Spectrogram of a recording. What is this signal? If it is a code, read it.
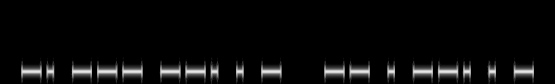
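Morse code, heard as a keyed tone, about 19 wpm, 600 Hz. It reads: NOGET MEGET
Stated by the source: Slow (QRS) Morse practice at 18 wpm, CW med Gnister.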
